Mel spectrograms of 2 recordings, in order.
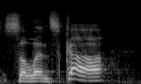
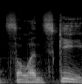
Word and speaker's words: Zelenska: According to Kiev, officially now, Mrs. Zelenska, yes, that's how you pronounce her name. It's not Zelensky because she's the wife, female, whatever.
